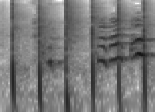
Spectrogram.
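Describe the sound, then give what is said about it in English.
Six sharp, evenly spaced slapping smacks imitate the sound of Justin Theroux jogging in sweatpants. The crisp smacks land in a quick, steady rhythm. “This is what it sounds like when Justin Theroux's jogging.”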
